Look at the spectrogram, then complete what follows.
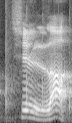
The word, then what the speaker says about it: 신라: 자 그럼 예를 들어서 신라 이거 어떻게 발음 됩니까 실라 요렇게 발음되는 거죠 괜찮아요 자 그러면은 이렇게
